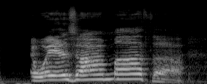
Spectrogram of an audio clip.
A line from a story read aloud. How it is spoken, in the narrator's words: cried Bob Cratchit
